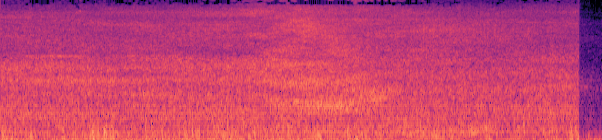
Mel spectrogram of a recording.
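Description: A vehicle passing: a steady rushing noise that swells about halfway through, fades again, and cuts off suddenly just before the end.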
